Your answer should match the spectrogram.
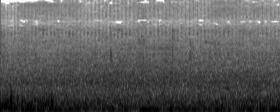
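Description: Steady low rumble of wind on the microphone mixed with the noise of a bicycle rolling over paving tiles.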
